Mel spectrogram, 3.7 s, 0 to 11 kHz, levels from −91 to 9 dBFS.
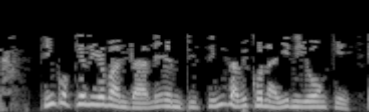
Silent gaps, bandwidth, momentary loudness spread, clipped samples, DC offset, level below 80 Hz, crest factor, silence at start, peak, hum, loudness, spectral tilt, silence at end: none; 4 kHz; 8 LU; under 0.1%; under 0.1%; -56 dBFS; 16 dB; 0 s; -6 dBFS; none; -22 LUFS; -12 dB/octave; 0.2 s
